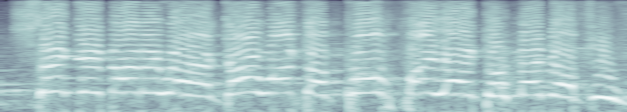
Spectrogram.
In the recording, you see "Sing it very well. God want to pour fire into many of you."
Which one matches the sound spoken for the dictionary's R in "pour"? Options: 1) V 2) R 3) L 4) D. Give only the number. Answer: 3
